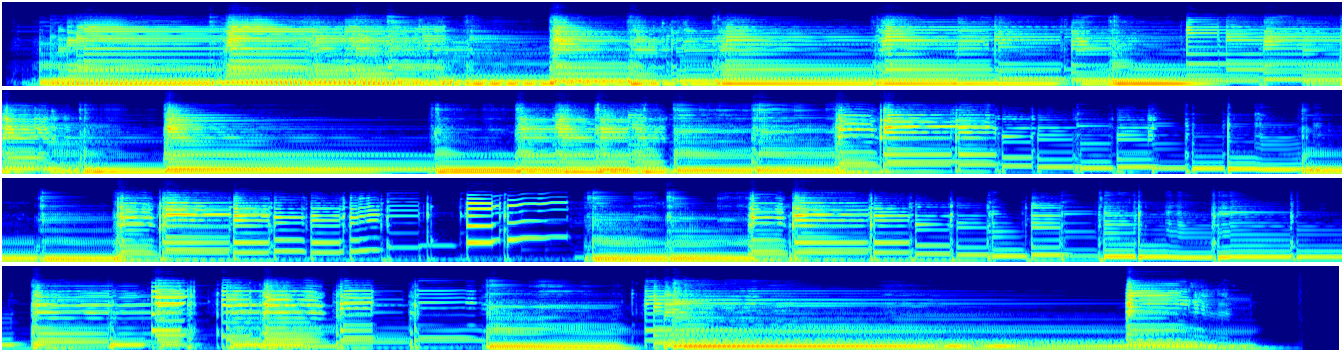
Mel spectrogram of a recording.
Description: Greco Les Paul Custom White Replica Middle Through Fender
